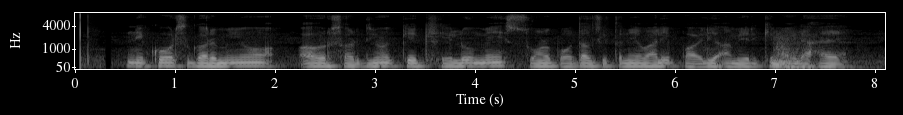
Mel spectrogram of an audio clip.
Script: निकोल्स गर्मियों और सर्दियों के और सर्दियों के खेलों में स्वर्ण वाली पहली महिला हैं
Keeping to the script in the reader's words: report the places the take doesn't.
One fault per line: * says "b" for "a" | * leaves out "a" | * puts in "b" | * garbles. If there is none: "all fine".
* leaves out "और सर्दियों के"
* puts in "पदक जीतने"
* puts in "अमेरिकी"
